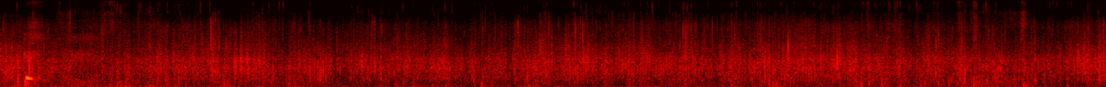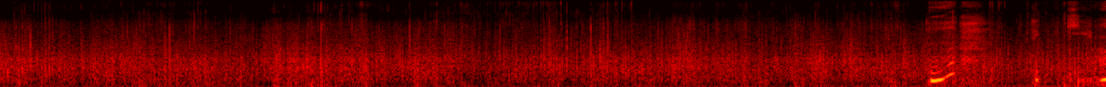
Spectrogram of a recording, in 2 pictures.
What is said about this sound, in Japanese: 泡が耳元でシュワシュワする音、お好きですか？癖になりますよね、この音。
